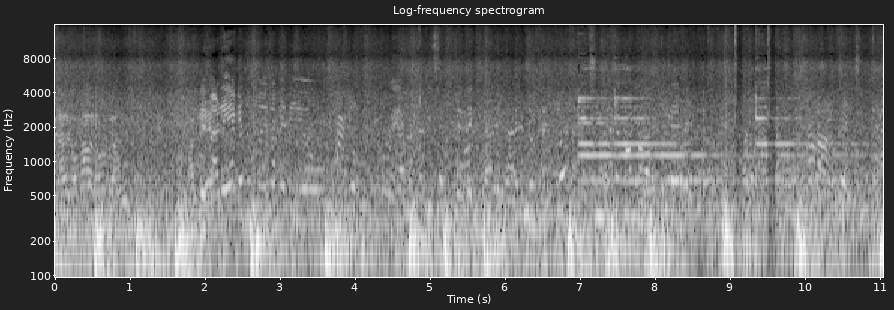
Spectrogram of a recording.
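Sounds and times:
crowd murmur: 0:00.0 - 0:11.0
bell ringing: 0:07.0 - 0:11.0.

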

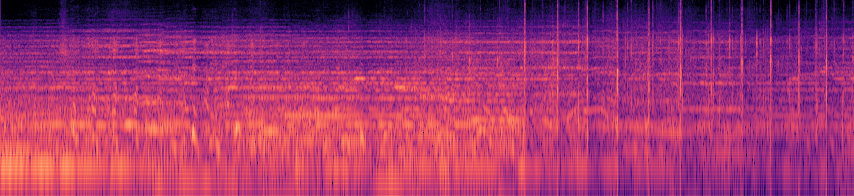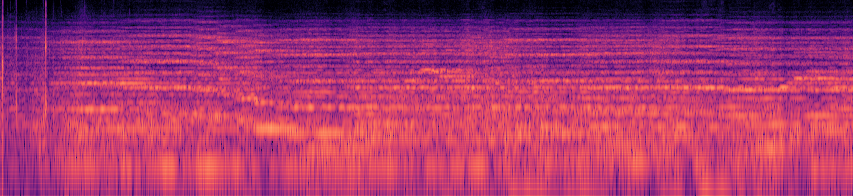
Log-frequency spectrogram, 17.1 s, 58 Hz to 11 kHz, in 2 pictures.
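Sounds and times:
orchestral music with strings: 0:00.0 - 0:17.0.

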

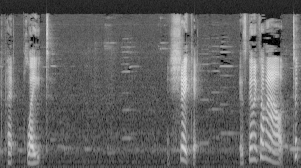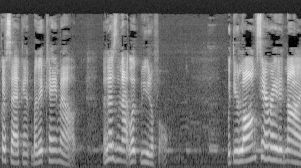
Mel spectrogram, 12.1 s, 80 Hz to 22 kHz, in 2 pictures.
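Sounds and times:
faint background music: 0:00.0 - 0:12.0
low steady hum: 0:00.0 - 0:12.0.

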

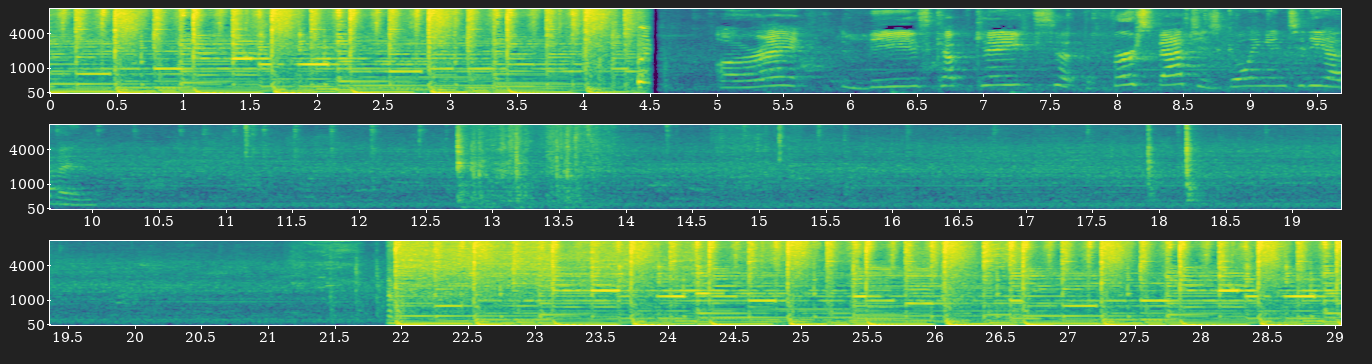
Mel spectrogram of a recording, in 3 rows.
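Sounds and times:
loud background music: 0:00.0 - 0:04.5, 0:21.9 - 0:29.0
metal baking tray clattering: 0:12.7 - 0:14.0.

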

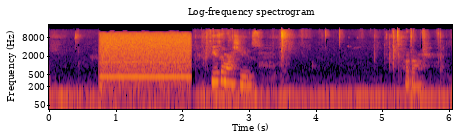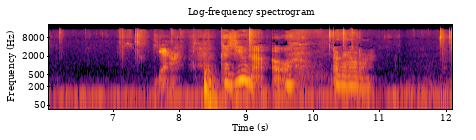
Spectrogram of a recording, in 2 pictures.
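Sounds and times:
tv static hiss with tone: 0:00.8 - 0:02.2.

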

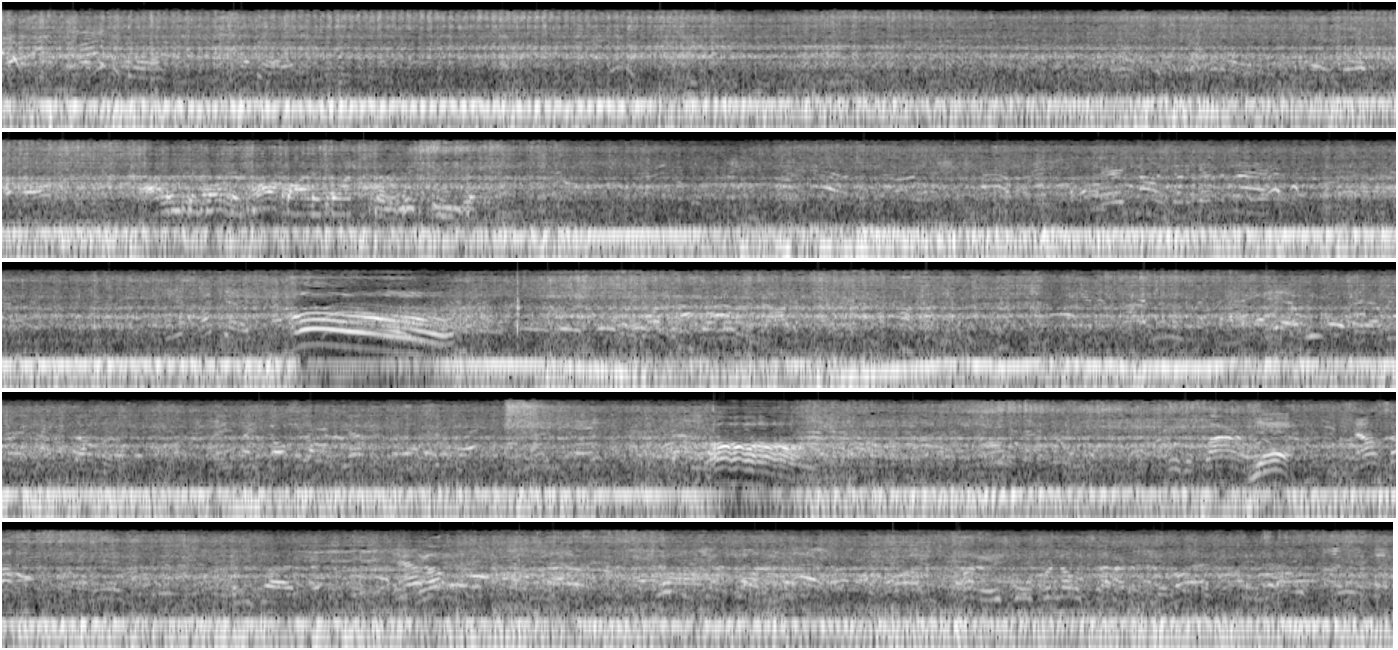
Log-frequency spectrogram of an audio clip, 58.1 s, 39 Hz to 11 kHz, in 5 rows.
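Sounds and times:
combine harvester engines running: 0:00.0 - 0:58.0.

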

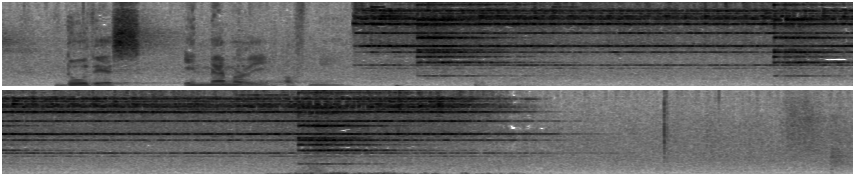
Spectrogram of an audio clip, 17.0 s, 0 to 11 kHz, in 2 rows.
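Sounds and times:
altar bells ringing: 0:02.0 - 0:14.4.

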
